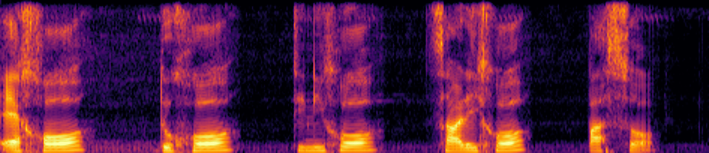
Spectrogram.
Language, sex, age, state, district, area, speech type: Assamese, male, 18-30, Assam, Sonitpur, rural, spontaneous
